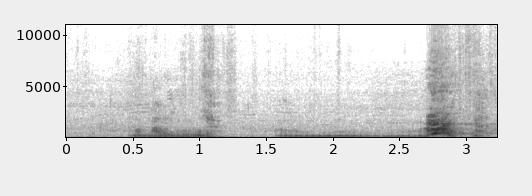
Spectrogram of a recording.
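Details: Vinny, a Labrador Retriever herding cows and calves in Bangalore, Karnataka, India, filmed on an iPhone: two low rumbling growl-like stretches, then a single sharp bark near the end.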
